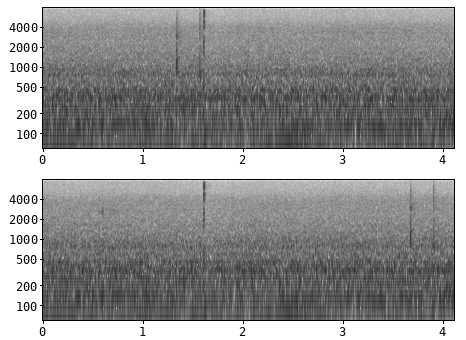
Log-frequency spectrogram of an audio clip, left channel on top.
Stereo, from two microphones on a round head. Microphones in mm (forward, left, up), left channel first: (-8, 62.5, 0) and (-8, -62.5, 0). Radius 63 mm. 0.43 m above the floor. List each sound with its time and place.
1.6 s a crack: 10° right (ahead or behind)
